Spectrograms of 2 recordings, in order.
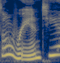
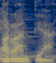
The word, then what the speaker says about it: Orrantia: It's Orrantia, I think. – I've been saying it wrong for years. – But honestly, I think Orrantia is the proper way to say it.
